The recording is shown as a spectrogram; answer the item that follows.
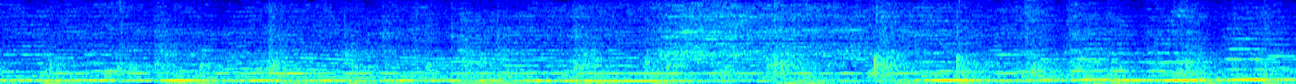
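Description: Loud dance music with a fast, steady beat of about four strokes a second under a sustained melody line.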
